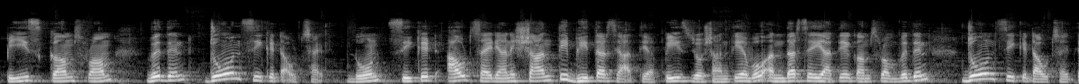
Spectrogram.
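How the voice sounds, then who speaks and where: Young man, fairly high voice, English teacher, explains in Hindi, spells words letter by letter, slow repeated examples.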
